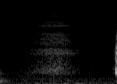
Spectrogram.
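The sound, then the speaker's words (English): A single sneeze, a soft, breathy burst of air lasting about half a second, heard alone without any talking, followed by a brief sharp sound right at the end. “Bless you.”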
